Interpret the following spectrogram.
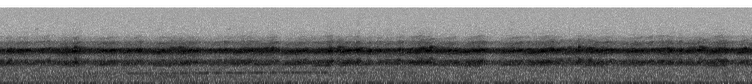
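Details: Wetland frogs in spring forming a thick, even chorus of croaks, captured live without looping; steady layered trilling throughout, with a faint low hum drifting in the background early on.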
